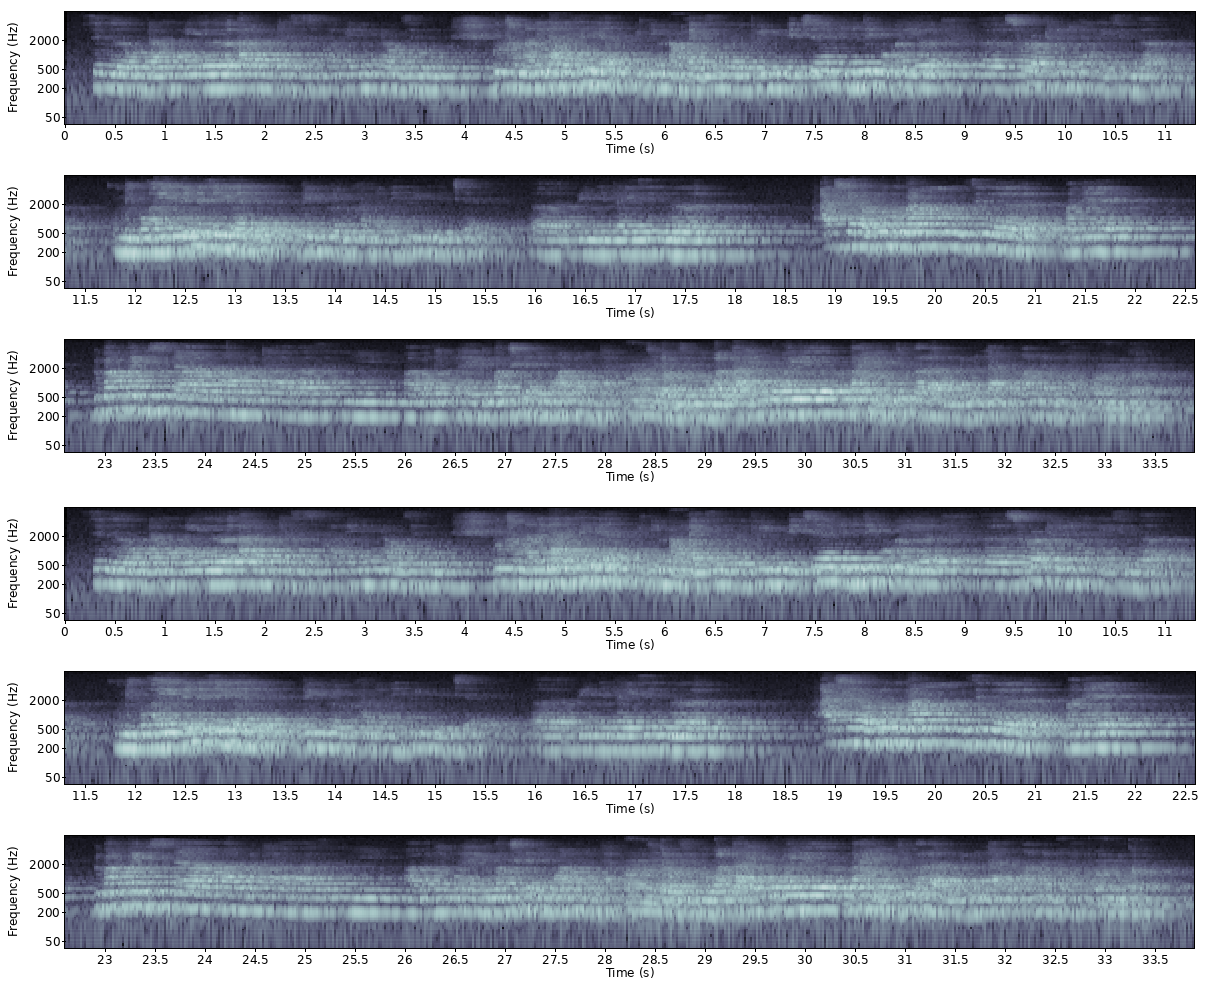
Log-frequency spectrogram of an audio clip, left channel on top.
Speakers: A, on the left; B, on the right.
A: जोङो अनलाखौ बेहायो आधा घन्टासो सोमखांनायनि उनाव जों बोखांनानै लानाय जायो बिनि उनावहाय
B: ओं औ नोंथां
A: जोङो दुइ मिनिटसो बिनि दैखौहायो सरत होनो थाखाय जोङो बेखौहायो दोननाय जायो आरो दैनिफ्राय बोखांनानै दुइ मिनिटसो बिनिफ्राय जोङो आथिखालावथ' गोबां जोङो माने गोबां बायदिसिना माल माथा बा जोंनि माबानायफोराहाय गोबां सोलायबाय नङा होनोमबा नोंथ ां
B: ओं नोंथां
A: जेराव
B: नंगौ।
A: जोङो वाल् गाहेनखौहायो
B: उहाल
A: बाहायनायखौ जों बारा नुनो मोनला न' वान बानिथा
B: ओं ओं नोंथां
